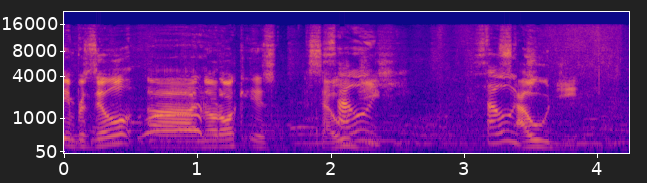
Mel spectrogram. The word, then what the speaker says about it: Saúde: Saúde. No, you don't say the E. Saúde.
